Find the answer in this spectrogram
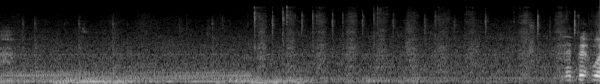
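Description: A steady engine hum runs for the first two and a half seconds. Then a trigger spray bottle squirts seasoning oil onto the smoker in a quick run of short hisses.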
